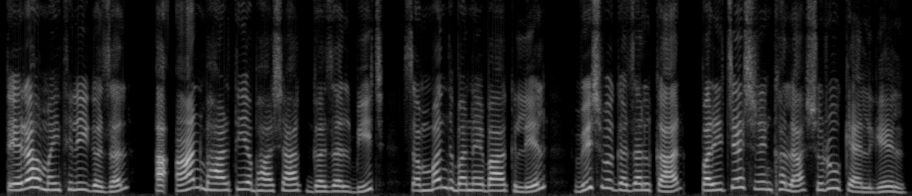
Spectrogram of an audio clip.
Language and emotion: Maithili, neutral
